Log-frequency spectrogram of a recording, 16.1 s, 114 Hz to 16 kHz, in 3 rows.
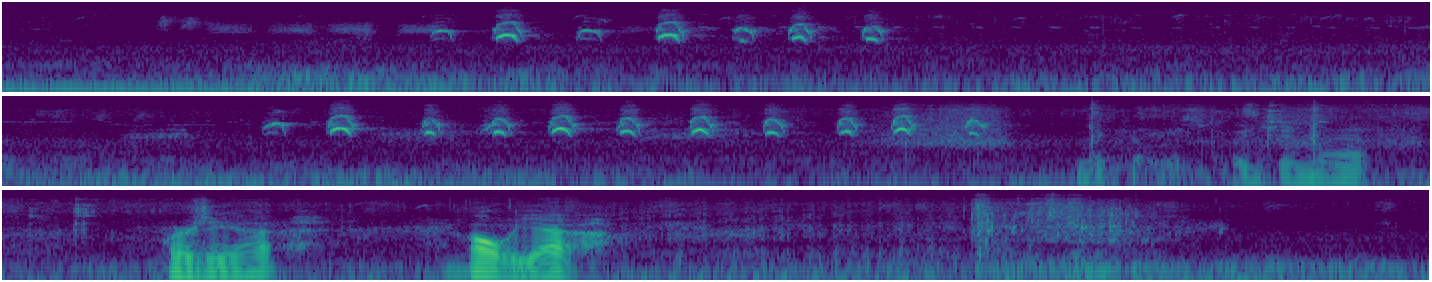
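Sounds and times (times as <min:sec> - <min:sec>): wigeon whistling: 0:01.6 - 0:03.4, 0:06.4 - 0:09.1.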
